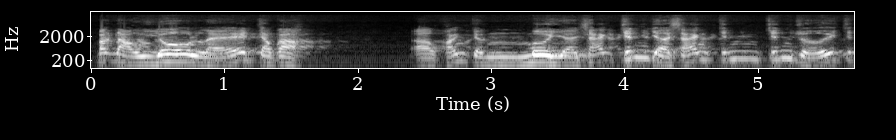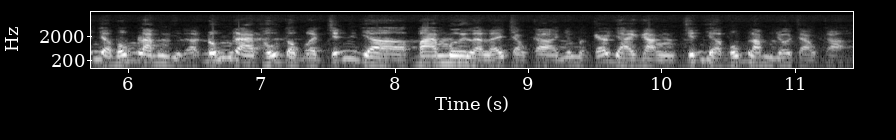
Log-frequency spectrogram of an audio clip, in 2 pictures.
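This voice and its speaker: A man telling a personal story in an animated way, acting out heated quotes. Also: fairly high pitch, a little fast, recorded from a distance, low-quality recording. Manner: excitable, acts out shouting quotes.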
